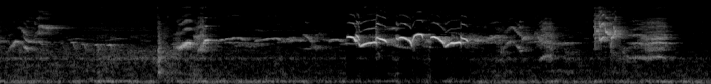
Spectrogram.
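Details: Oriental magpie-robin in full 'ngeplong gacor' song for home training of caged birds: soft warbling builds to a loud run of rapid looping whistles, then a brief harsh burst near the end.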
